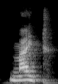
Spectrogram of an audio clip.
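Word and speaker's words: knight: এটা দেখছেন এ নাই তারপরে নাইট এটা এ পুরা সাইলেন্ট রইলা নাইট রাতি তারপর দেখতো এ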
